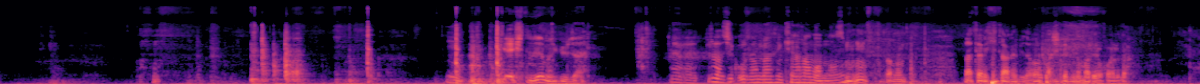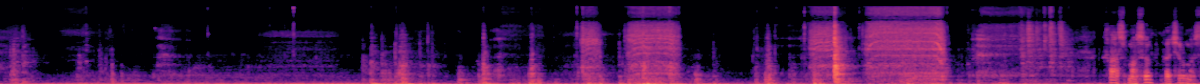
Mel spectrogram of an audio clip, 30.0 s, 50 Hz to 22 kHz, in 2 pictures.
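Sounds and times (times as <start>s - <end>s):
power screwdriver whirring: 22.2s - 23.6s, 25.0s - 26.9s.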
